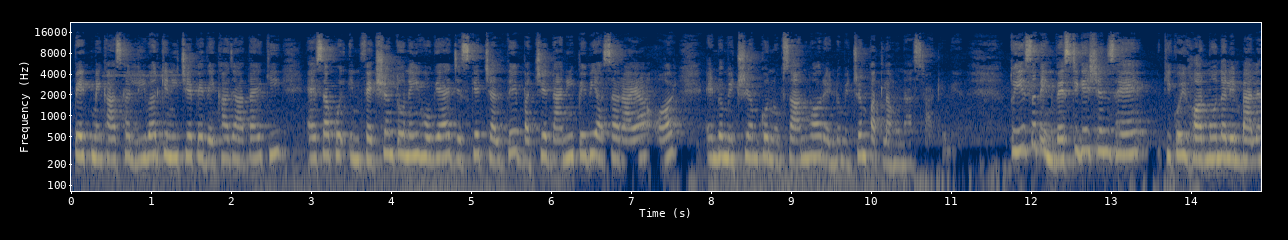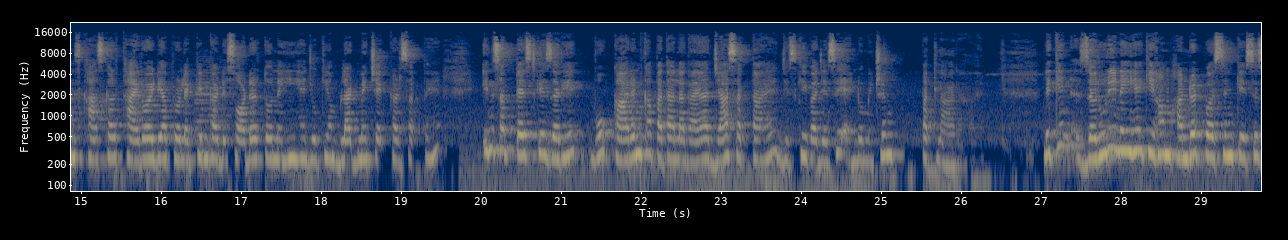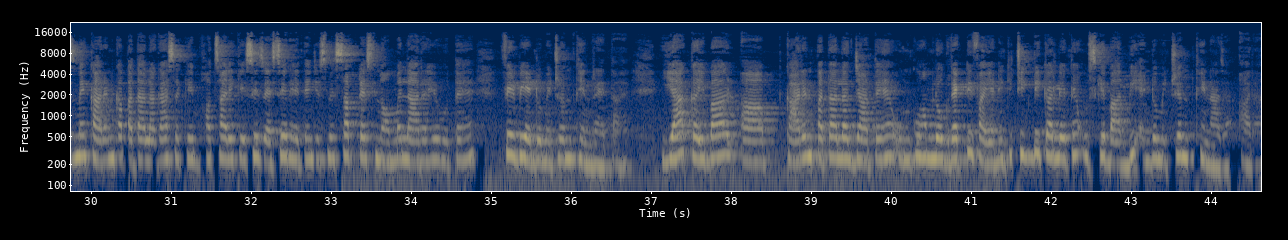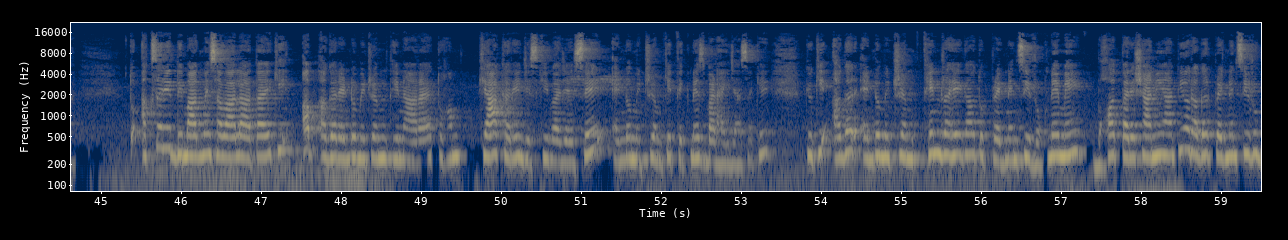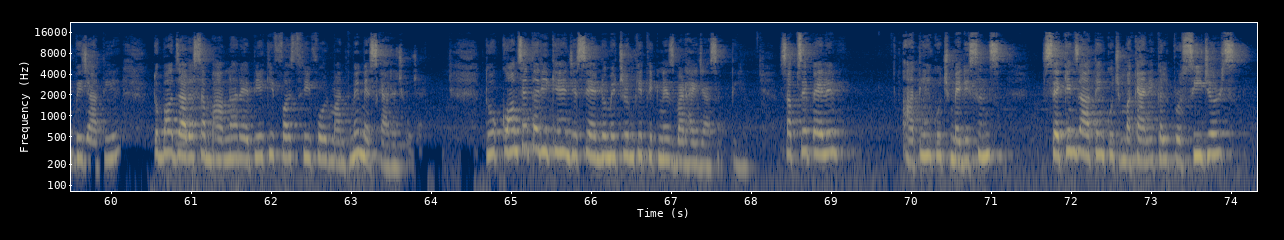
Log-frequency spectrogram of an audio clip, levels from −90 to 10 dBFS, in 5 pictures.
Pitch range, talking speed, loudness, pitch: 230-265 Hz, 195 wpm, -29 LUFS, 245 Hz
